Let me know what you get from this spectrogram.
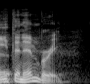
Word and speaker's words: Embry: Ethan Embry. – Yeah. Ethan Embryo. Dumbass. – Ethan Embryo. – Say it right.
